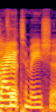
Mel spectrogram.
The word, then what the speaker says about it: diatomaceous: How do you pronounce diatomaceous. – It? Diatomaceous mm-hmm. earth, which you use outside.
